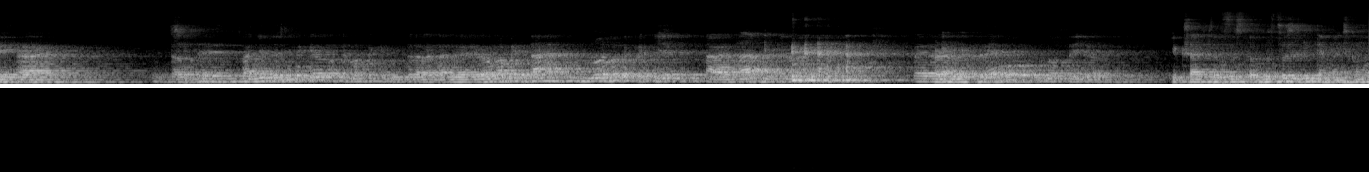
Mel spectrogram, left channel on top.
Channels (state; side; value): silent; right; 62 dB below the other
